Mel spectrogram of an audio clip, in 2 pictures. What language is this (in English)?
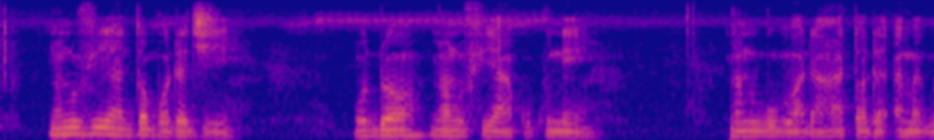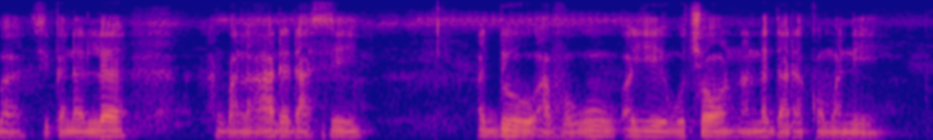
Ewe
